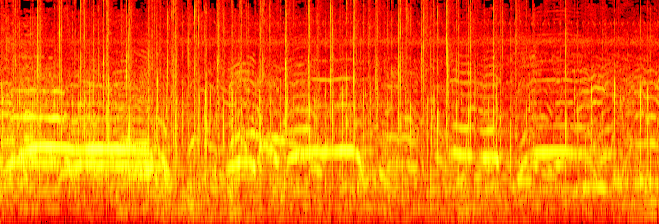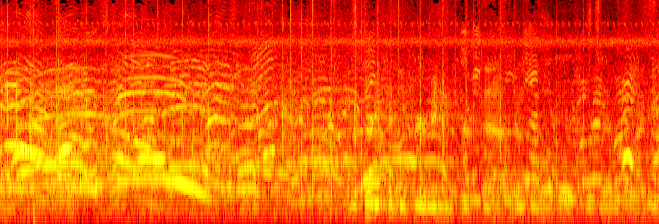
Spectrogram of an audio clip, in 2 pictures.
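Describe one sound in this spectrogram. Young women scream and cheer excitedly nearby.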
